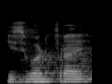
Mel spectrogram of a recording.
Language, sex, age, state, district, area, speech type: Goan Konkani, male, 18-30, Goa, Murmgao, rural, spontaneous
